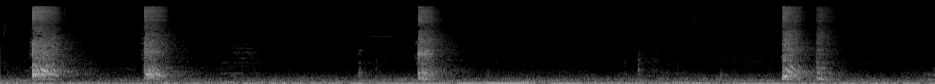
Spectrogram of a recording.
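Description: A woman sprays liquid from her mouth in sharp bursts.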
